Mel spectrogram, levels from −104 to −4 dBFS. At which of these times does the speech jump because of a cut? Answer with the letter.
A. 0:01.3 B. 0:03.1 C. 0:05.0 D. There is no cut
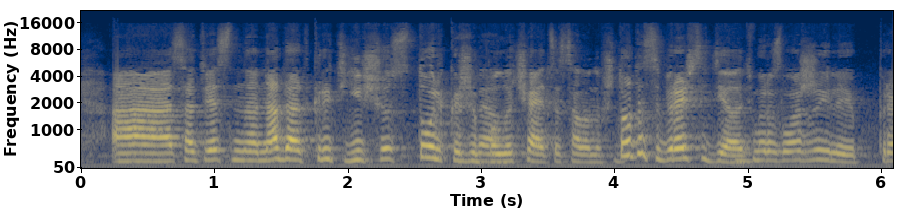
C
